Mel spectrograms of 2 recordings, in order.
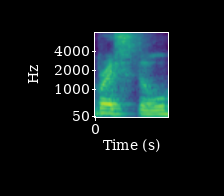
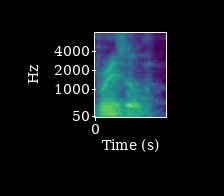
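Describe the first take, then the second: First: The name is said with a clear 's-t' sound. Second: The name is said with a 'z' sound instead. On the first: This is the standard form of the name. "It's from Bristol" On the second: This is how people there commonly say it. "but everyone calls it Brizzle"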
